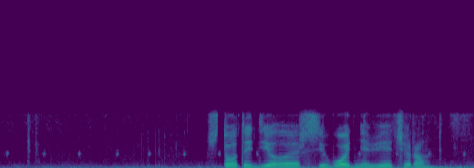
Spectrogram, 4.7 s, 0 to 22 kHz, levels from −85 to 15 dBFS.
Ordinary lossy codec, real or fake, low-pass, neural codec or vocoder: Opus, 24 kbps; fake; 7.2 kHz; vocoder, 44.1 kHz, 80 mel bands, Vocos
